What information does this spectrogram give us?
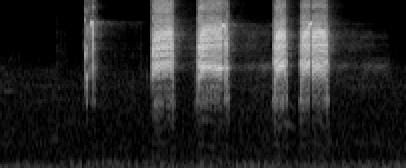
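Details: Kala teetar, the black francolin, giving one crisp phrase: a brief sharp note, then four loud rasping bursts in two pairs, with a faint thin tone trailing after and a soft low background hum.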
